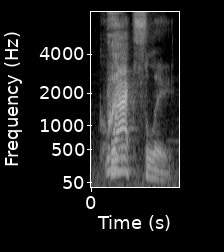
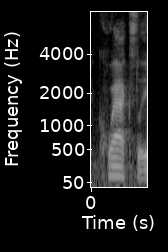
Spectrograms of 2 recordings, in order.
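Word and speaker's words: Quaxly: sprigatito Fue Coco and Steve how do you pronounce the duck quack Croxley quaxley exactly I'll never have it so I'm not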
